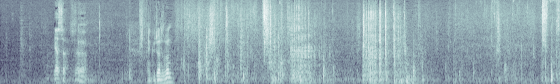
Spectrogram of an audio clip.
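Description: Several men talk and murmur in a room.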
